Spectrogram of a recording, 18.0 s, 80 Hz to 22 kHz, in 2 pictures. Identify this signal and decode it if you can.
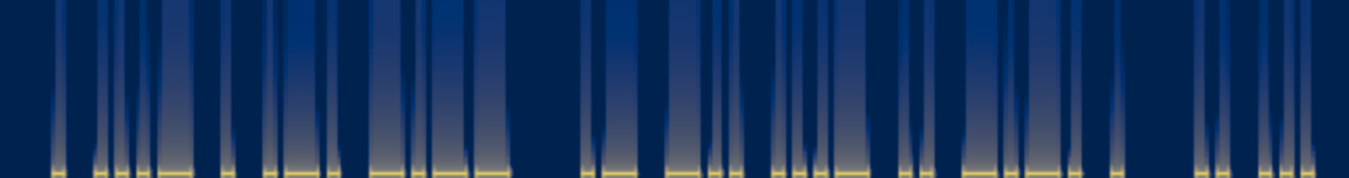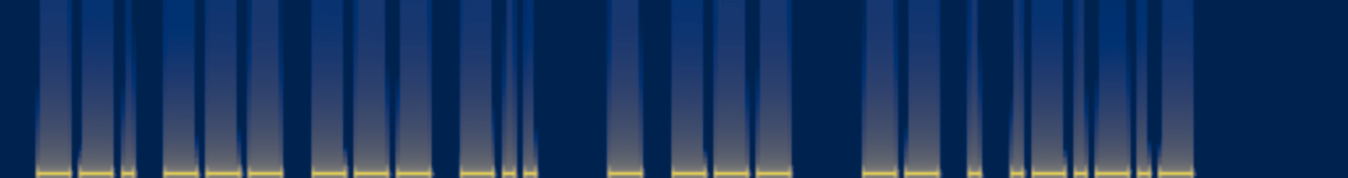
Morse code, heard as a keyed tone, about 17 wpm, 700 Hz. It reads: EVERY ADVICE IS GOOD TO ME.
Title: Sentences from Top 1100 Words 17wpm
